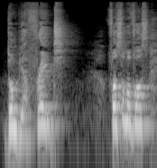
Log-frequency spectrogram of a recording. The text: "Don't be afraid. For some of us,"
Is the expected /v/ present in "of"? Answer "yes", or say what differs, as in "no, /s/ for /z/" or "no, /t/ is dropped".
yes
